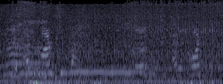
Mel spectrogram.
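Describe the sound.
A tractor full of gifts and people rumbles steadily and low throughout as it heads back to the Hogar, with people's voices chattering over the continuous drone.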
